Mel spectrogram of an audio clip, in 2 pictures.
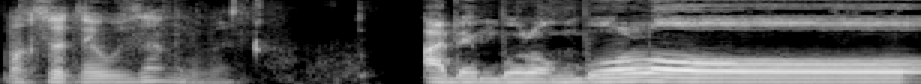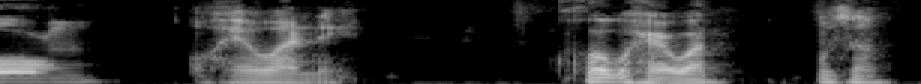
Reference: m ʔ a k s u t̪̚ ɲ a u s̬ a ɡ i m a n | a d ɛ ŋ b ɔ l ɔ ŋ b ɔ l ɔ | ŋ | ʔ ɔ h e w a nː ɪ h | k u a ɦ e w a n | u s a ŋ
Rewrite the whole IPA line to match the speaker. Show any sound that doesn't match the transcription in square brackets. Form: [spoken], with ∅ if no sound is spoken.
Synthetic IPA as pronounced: m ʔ a k s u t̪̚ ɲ a u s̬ a [ŋ] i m a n | a d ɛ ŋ b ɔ l ɔ ŋ b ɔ l ɔ | ŋ | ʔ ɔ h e w a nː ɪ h | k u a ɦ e w a n | u s a ŋ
